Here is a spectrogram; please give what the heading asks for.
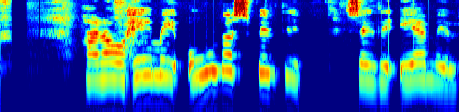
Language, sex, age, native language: Icelandic, male, 12, Latvian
